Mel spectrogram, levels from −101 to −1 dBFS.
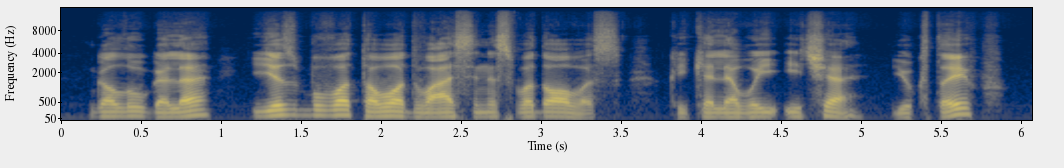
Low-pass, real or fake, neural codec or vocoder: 14.4 kHz; real; none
